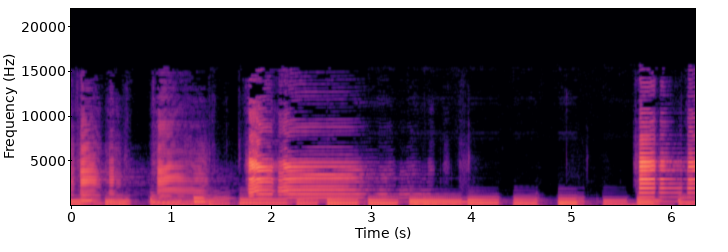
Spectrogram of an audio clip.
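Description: Jazz duet of a seven-string archtop guitar and a tenor saxophone playing together, the guitar putting low bass notes under the melody. About two seconds in, a note slides up and is held.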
